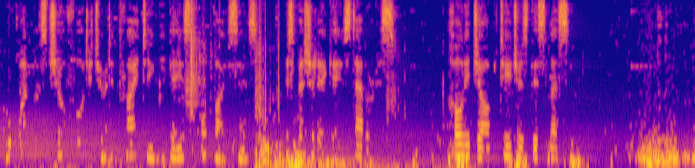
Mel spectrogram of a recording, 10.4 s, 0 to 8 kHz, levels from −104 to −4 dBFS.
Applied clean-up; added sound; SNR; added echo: classical method spectral subtraction.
